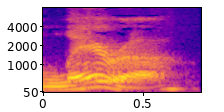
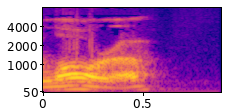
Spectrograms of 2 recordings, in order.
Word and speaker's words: Lara: One thing I noticed that really kind of jumped out at me was Superman's mother is called Lara, or Laura, however you want to pronounce it. I've heard it pronounced both ways.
